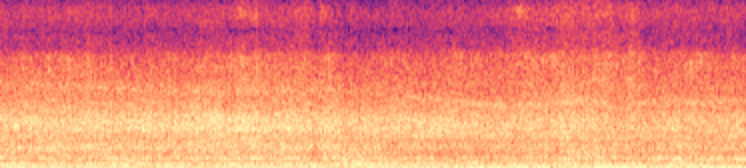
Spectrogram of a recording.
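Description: An off-road vehicle engine drones steadily up close.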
